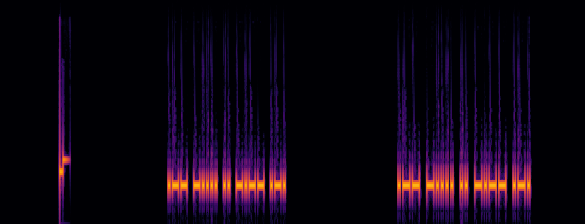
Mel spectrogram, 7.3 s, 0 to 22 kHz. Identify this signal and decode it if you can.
Morse code, heard as a keyed tone, about 39 wpm, 700 Hz. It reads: W6IYR W6IYR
